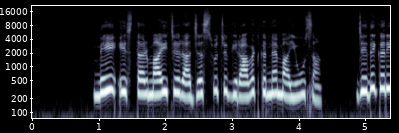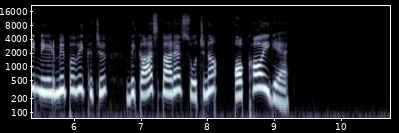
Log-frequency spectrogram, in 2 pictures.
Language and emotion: Dogri, sad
